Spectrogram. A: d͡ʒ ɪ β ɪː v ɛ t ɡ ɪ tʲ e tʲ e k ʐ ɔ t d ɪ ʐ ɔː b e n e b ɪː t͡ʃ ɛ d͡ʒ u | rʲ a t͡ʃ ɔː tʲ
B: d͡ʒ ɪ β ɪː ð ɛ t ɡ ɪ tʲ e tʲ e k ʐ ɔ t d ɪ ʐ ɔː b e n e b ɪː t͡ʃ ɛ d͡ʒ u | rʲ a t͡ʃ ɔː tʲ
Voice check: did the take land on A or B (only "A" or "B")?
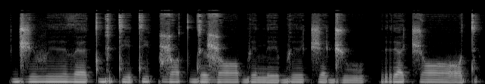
B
